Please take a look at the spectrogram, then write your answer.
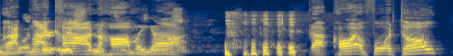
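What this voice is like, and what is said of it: Put-on New England accent. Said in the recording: “Was that Maine? What accent was that? ... That's like New England.”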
